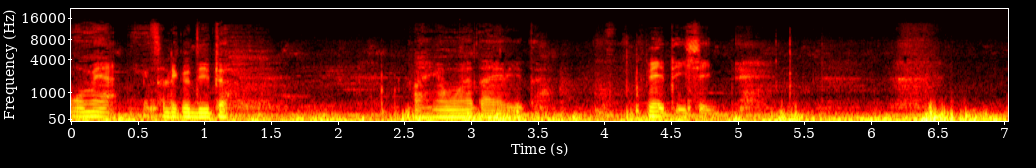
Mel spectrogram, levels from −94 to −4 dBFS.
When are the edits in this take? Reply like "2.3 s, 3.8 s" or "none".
none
